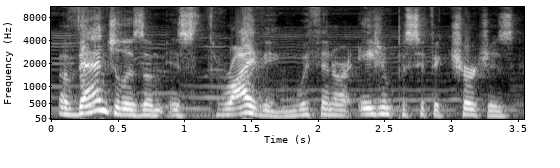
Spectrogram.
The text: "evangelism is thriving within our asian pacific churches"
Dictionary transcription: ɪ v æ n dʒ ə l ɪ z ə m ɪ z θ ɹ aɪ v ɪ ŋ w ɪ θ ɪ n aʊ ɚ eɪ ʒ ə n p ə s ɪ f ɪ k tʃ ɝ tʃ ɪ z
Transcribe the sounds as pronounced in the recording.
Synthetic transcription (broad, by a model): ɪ v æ n dʒ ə l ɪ z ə m ɪ z θ ɹ aɪ v ɪ ŋ w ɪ θ ɪ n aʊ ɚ eɪ ʒ ə n p ə s ɪ f ɪ k tʃ ɝ tʃ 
